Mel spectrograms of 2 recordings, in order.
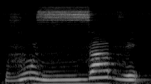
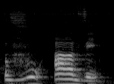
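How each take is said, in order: First: A z sound links vous to avez. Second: The s of vous stays silent before avez. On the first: The speaker calls it right. "on fait la liaison. On va dire plutôt vous avez" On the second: The speaker calls it wrong. "On ne dit pas vous avez. Ce n'est pas joli à l'oreille"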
